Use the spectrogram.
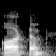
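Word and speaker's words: autumn: एन का silent rule क्या है, यदि किसी वर्ड के अंत में एम एन हो, तो एन साइलेंट हो जाएगा। वर्ड के लास्ट में क्या है, देखिए दोस्तों एम एन है, तो यहाँ पे क्या हो जाएगा, हमारा एन जो है साइलेंट हो जाएगा। तो इसे हम क्या पढ़ेंगे, ऑटम।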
